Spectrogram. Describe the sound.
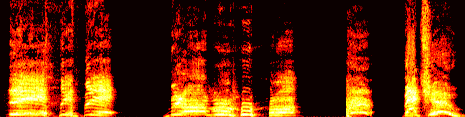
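A voice imitates a fellow airplane passenger sneezing during a flight, a run of about ten short, loud, strained bursts in uneven clusters, each a pitched vocal cry ending in a hissy burst, with brief pauses between.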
